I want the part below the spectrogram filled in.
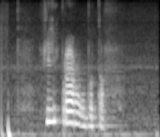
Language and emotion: Russian, neutral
